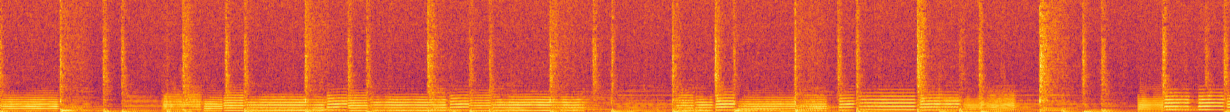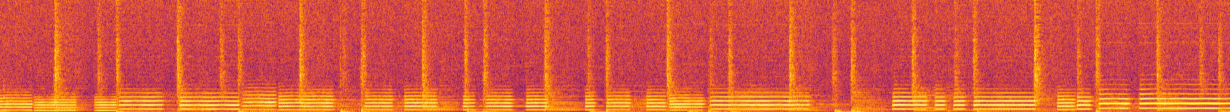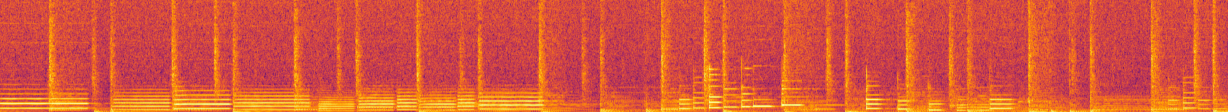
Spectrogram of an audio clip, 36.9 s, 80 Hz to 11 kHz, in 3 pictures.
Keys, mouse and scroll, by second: 0.4-2.9 drag, 2.9-6.5 shift+middle drag, 6.8-9.4 drag, 10.1 i, 11.1-16.1 drag, 16.8 space, 18.5-19.9 drag, 23.9-25.1 drag, 25.6 space, 28.4-30.5 drag, 30.5-30.9 shift+middle drag, 30.9 scroll down 1, 32.4 r.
